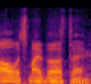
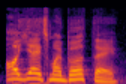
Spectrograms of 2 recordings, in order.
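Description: First: It is said in a weary, resigned way. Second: It is said with excited, childish enthusiasm.

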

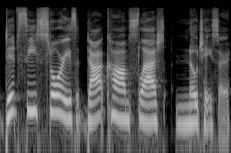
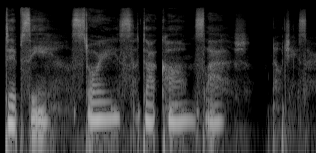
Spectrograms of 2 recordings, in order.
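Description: First: It is said in a normal ad-read voice. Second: It is said in a sultry, seductive voice.

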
